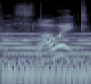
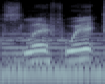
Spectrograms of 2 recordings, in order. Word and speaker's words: Slaithwaite: At the moment we are just climbing out of Slowit, or Slaithwaite, however you want to pronounce it.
